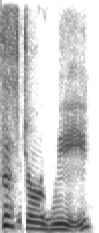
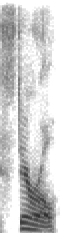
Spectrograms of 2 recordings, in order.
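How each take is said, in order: First: The name ends in an 'ee' sound. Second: The name ends in an 'ill' sound. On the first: The speaker calls it right. "it's Sturley" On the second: The speaker calls it wrong. "it's not weird that people would say sterile"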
